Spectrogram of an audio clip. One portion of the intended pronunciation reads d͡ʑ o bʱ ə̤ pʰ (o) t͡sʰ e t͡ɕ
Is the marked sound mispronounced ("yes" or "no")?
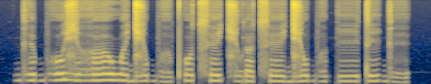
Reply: no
